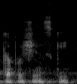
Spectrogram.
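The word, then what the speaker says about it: Kapuściński: I should keep saying his first name, Richard Kapuchinski, because I now I know how to pronounce his name.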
